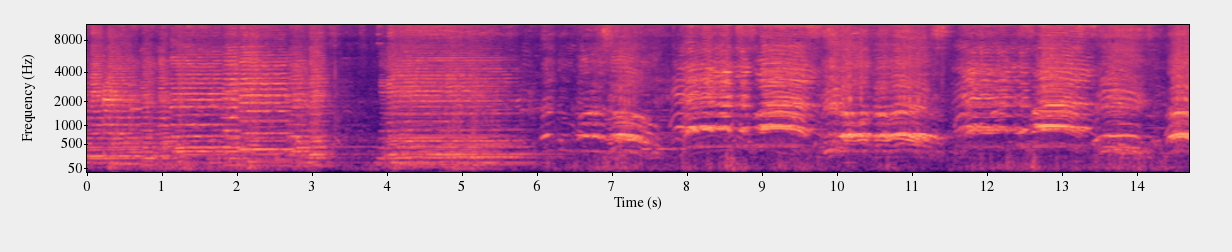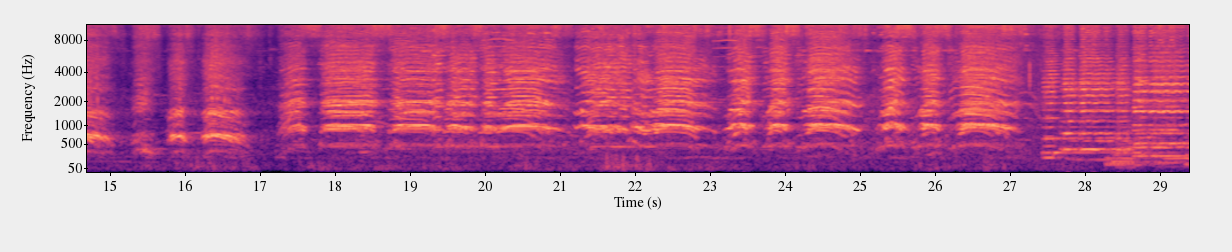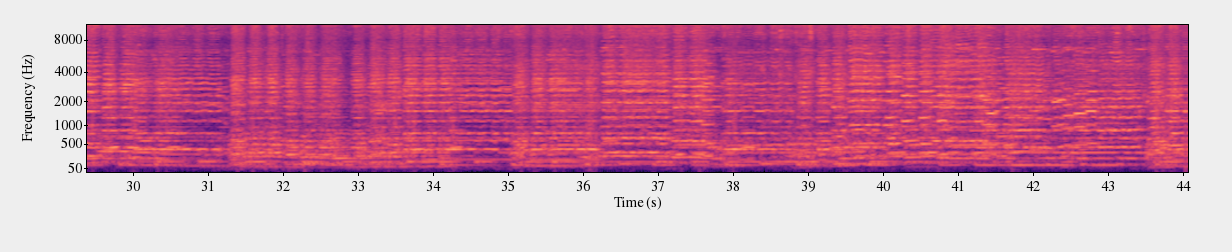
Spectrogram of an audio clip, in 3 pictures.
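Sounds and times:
band playing dance tune: 0.0 - 6.1, 27.5 - 44.0
group chanting in unison: 6.7 - 19.1.

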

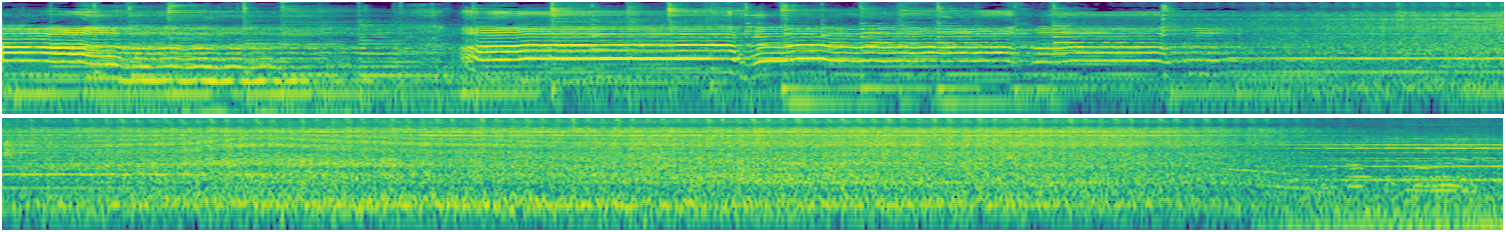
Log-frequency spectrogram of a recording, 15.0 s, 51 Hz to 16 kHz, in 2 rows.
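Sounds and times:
helicopter engine and rotor: 4.7 - 15.0.

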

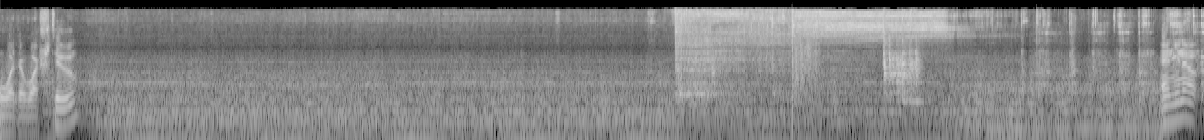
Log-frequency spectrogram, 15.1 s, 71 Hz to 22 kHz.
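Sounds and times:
low steady hum: 0.0 - 15.0
compressed air hissing: 8.4 - 12.6.

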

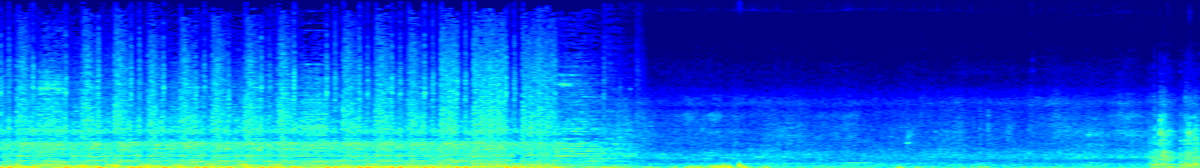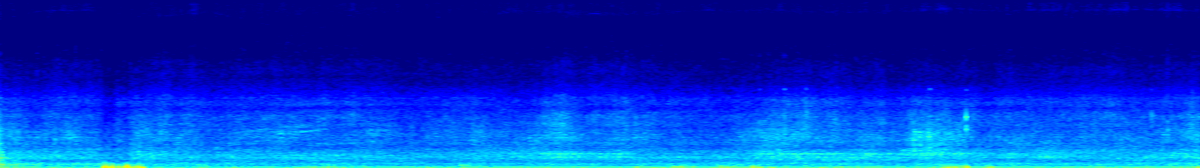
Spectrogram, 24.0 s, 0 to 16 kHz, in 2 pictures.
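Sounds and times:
rustling burst: 0.0 - 6.8
excavator diesel engine running: 0.0 - 19.2.

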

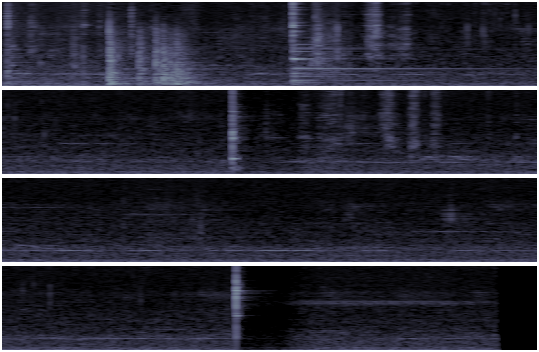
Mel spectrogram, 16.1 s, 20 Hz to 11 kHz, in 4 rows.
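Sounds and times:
metal spoon scraping pan: 2.2 - 3.8.

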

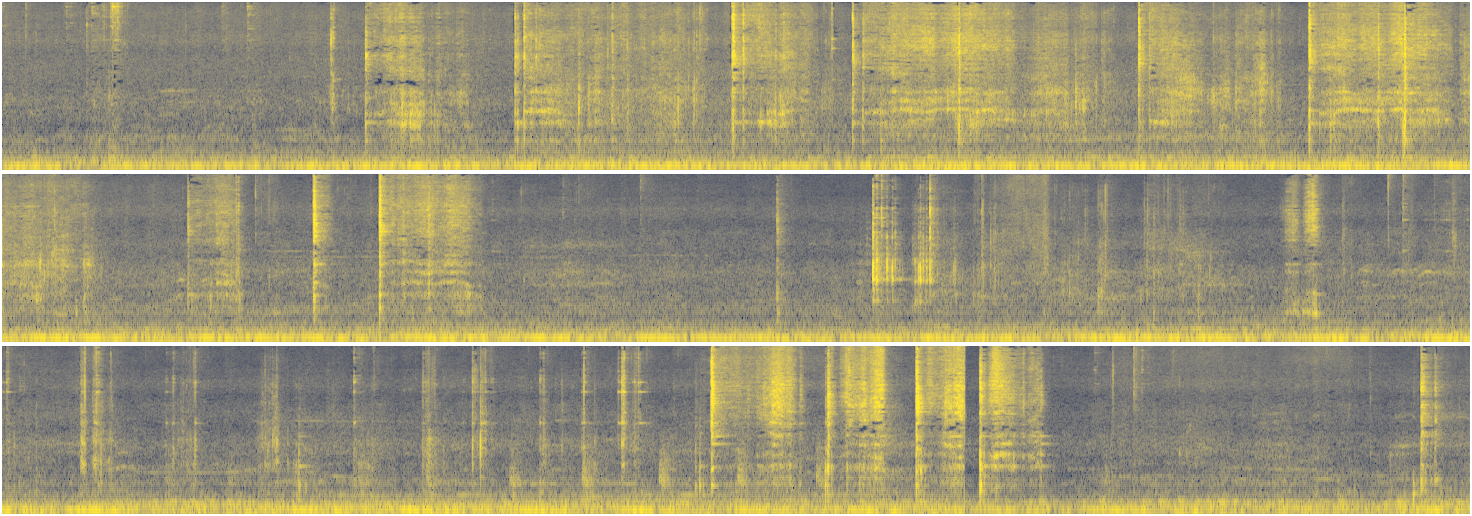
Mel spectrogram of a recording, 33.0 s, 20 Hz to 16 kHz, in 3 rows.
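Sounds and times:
metal spatula scraping a wok: 2.4 - 14.8, 20.6 - 30.0, 32.6 - 33.0.

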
